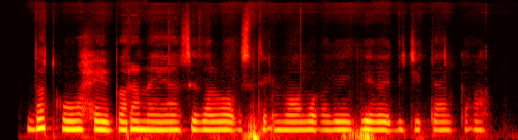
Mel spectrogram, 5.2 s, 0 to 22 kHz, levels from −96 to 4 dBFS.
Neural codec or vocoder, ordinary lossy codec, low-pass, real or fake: codec, 44.1 kHz, 2.6 kbps, SNAC; none; none; fake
